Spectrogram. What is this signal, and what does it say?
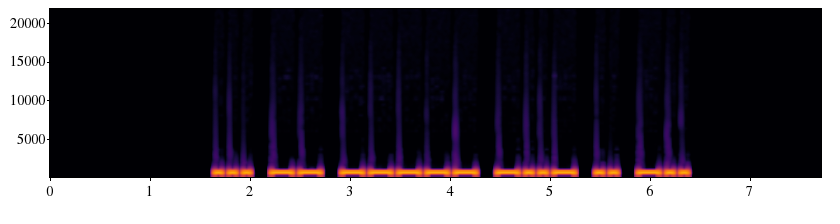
Morse code, heard as a keyed tone, about 17 wpm, 700 Hz. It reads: SM0XID
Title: DXCC-100 Call Signs - 6 Characters - Repeated 2x - 17wpm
